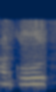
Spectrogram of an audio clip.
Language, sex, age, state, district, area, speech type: Nepali, female, 30-45, West Bengal, Alipurduar, rural, spontaneous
